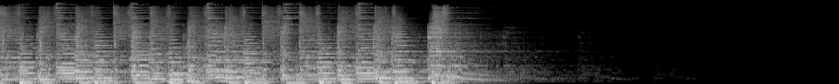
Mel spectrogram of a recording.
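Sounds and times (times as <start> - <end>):
comedic RnB groove: 0.0 - 5.1.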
